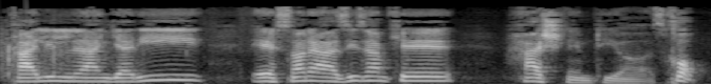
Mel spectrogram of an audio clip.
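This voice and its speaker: A man's voice: on the high side, expressive, pushed and bright, no echo, some chatter behind. A man hosting a radio quiz show, playful and teasing with the contestants.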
